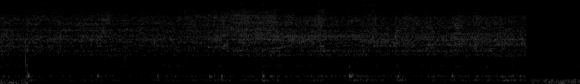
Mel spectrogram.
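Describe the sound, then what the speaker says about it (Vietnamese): Beef marinated in red wine sizzling as it is stir-fried in a pan, a loud continuous hiss with faint scraping ticks, cut off abruptly near the end. "Xong mình sẽ cho thịt vào xào cho săn lại."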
